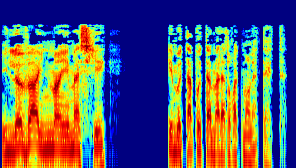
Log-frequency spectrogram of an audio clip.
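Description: A man reading a first-person fantasy story aloud in a measured, even way. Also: lowish voice, no echo. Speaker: audiobook narrator. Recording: dull, muffled audiobook sound.

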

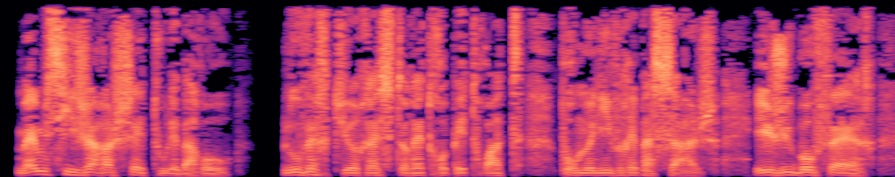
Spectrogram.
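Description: A man narrating a first-person audiobook in a steady, measured way. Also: lowish voice, slightly rough, no room sound, dull audio.

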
